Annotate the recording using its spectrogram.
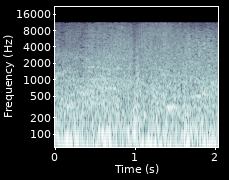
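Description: A burst of energy blasts with a loud whoosh.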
